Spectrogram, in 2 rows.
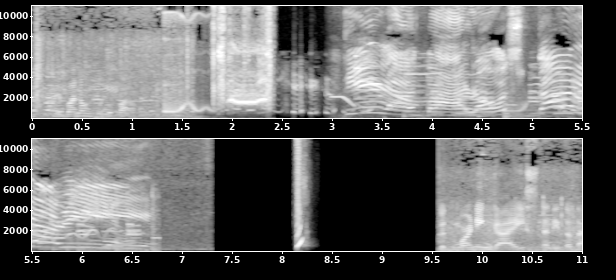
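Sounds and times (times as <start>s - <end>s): cartoon boing: 1.3s - 2.1s, 4.7s - 5.1s
music: 3.1s - 7.1s.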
